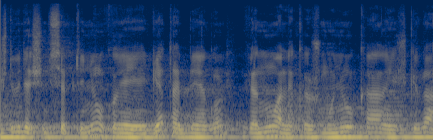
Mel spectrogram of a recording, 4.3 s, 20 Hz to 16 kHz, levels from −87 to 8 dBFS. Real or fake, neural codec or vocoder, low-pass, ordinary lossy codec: real; none; 14.4 kHz; AAC, 96 kbps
